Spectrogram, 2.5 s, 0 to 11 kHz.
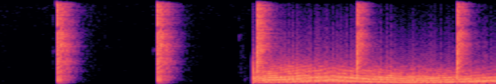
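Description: Metronome count-in clicks at 120 BPM, one every half second, then about a second and a quarter in a sustained keyboard chord from a software instrument starts, with the metronome still clicking over it. The chord is triggered from a single key through Reason's Scales & Chords player.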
